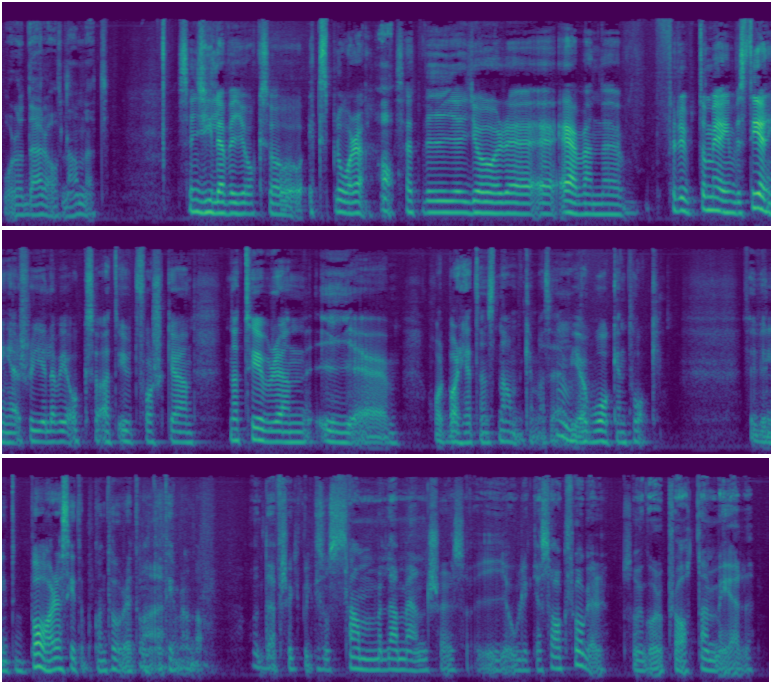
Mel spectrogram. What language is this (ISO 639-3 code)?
swe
